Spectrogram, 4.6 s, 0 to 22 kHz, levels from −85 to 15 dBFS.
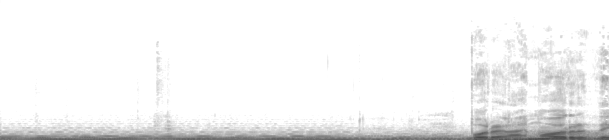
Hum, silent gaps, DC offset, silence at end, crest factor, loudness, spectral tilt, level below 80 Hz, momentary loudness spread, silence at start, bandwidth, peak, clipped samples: none; none; 0.9%; 0 s; 18 dB; -25 LUFS; -9 dB/octave; -44 dBFS; 12 LU; 0 s; 11.5 kHz; -8 dBFS; under 0.1%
